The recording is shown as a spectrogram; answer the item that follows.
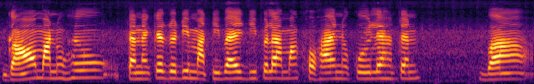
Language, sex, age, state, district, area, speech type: Assamese, female, 45-60, Assam, Nagaon, rural, spontaneous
